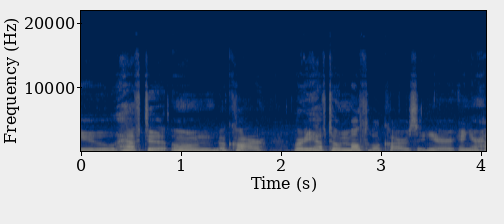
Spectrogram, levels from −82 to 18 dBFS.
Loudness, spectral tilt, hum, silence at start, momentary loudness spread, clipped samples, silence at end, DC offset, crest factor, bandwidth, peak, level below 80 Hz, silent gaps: -36 LUFS; -6 dB/octave; none; 0 s; 7 LU; under 0.1%; 0 s; under 0.1%; 18 dB; 16 kHz; -16 dBFS; -58 dBFS; none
